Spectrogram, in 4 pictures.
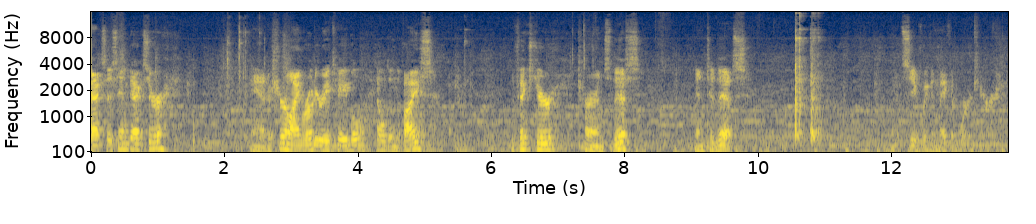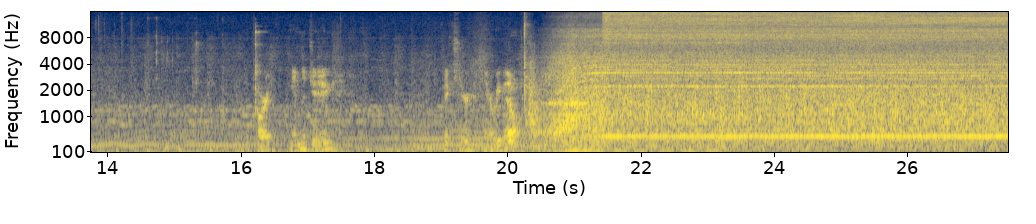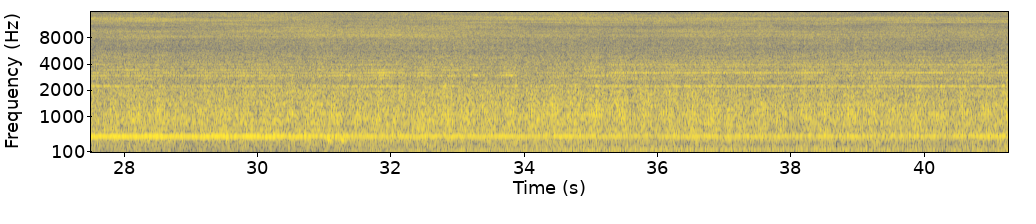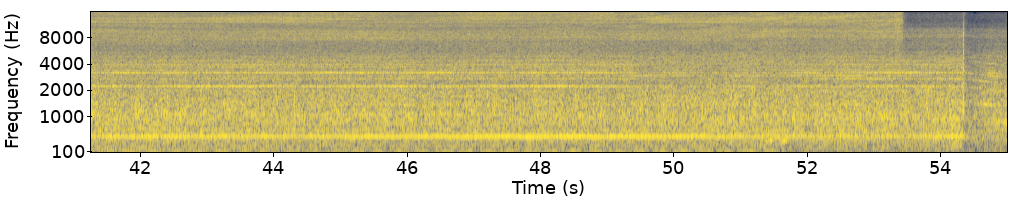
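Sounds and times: milling machine cutting metal: 20.2s - 55.0s.

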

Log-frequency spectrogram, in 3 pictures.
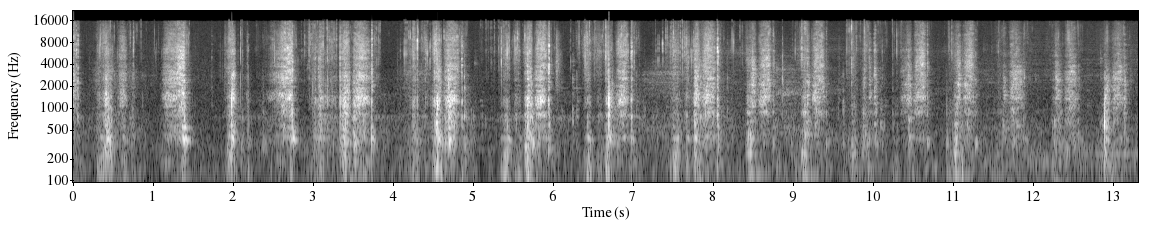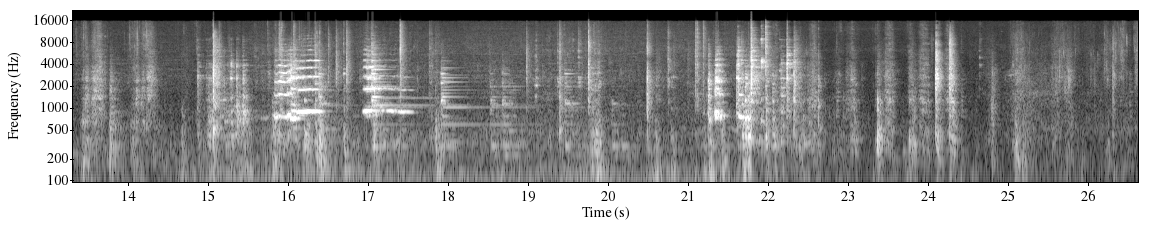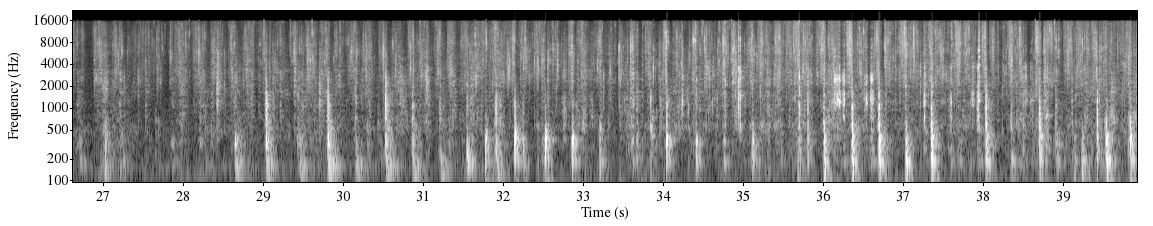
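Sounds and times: knife chopping on wooden board: 0.3s - 14.3s
metal pots clattering: 14.8s - 22.8s.

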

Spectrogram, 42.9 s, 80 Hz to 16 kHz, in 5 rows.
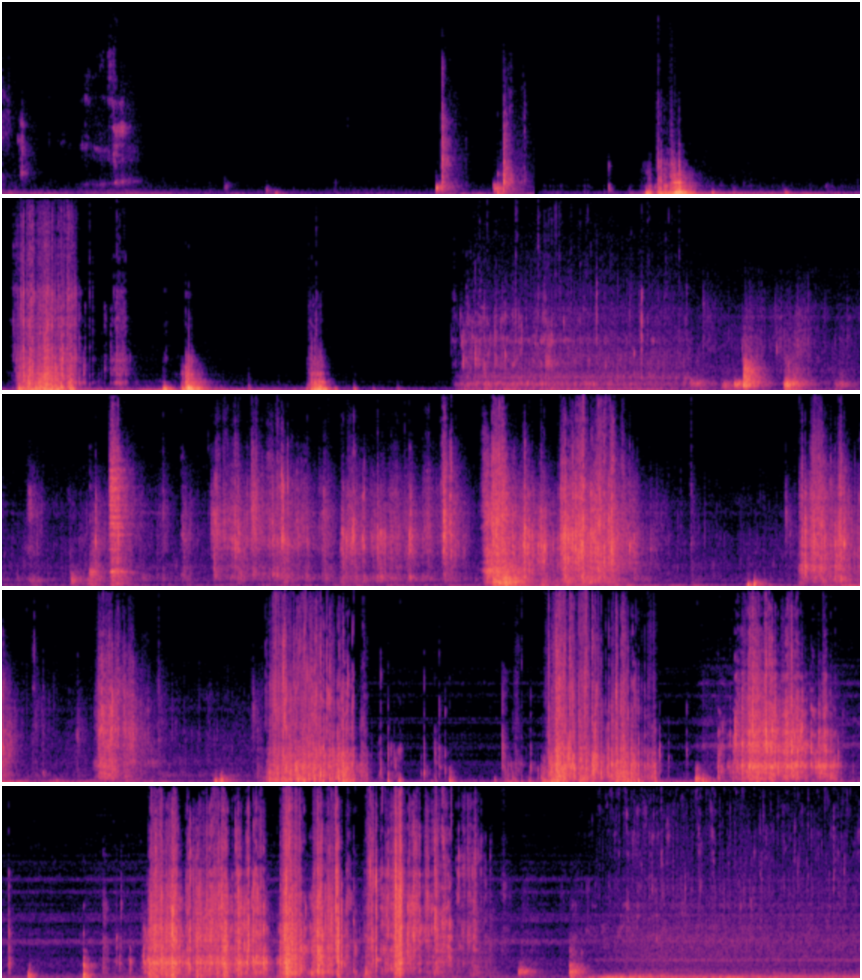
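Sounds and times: plastic crinkling: 8.7s - 9.5s, 18.0s - 23.9s, 24.9s - 34.4s, 35.3s - 39.4s
water heating in a saucepan: 13.1s - 19.3s, 39.1s - 42.9s
scissors snipping plastic bag: 18.2s - 23.6s, 35.5s - 39.2s.

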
